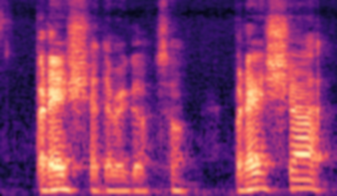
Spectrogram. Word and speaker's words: Brescia: So it's Brescia. Brescia.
